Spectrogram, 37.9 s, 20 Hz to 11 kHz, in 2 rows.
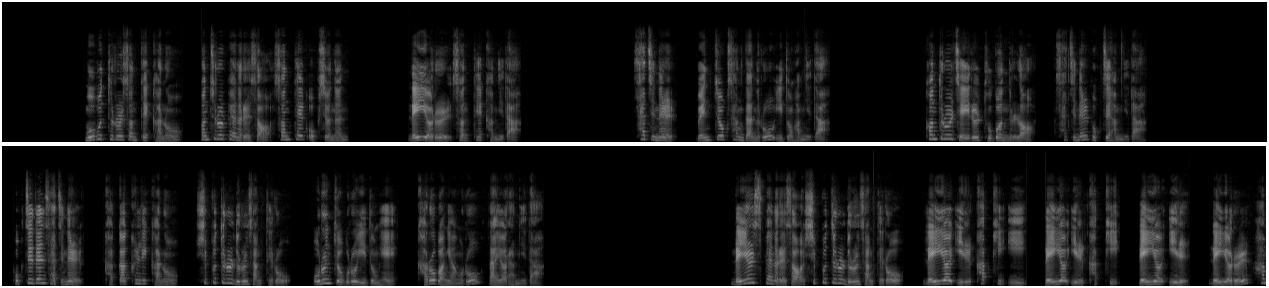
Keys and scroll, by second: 1.2 v, 13.8 ctrl+j.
